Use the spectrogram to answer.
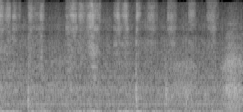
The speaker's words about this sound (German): Ich schreibe mal das Titel von heute, das göttliche Geschenk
